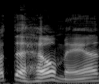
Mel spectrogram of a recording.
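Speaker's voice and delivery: very loud, high, startled, shocked scream. Reacting in character after being slashed by a goblin: screaming. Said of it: "I'm just gonna scream".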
